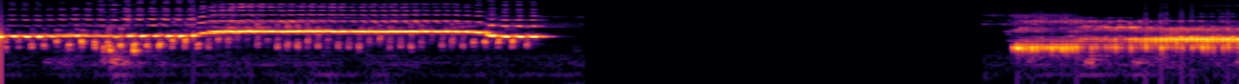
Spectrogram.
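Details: Malinois Waterslager canary song from a CD: a sustained pure whistle that steps up to a higher held note with fast pulsing beneath, a short glide down, a pause of about three seconds, then a dense rolling trill resumes.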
